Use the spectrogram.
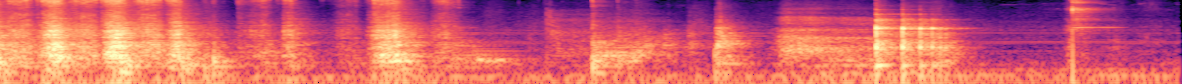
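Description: Rough, rhythmic rasping strokes of a hand saw cutting through wood, close by, in uneven bursts with brief pauses between strokes.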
